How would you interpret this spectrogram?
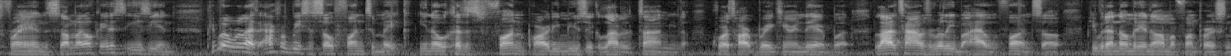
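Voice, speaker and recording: Low-voiced young guy chatting easy in an interview, laughs a lot, faint low hum in the back. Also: fast, hardly any pauses. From Maryland, USA. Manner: relaxed, laughs easily. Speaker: guest singer. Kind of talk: casual interview talk.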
